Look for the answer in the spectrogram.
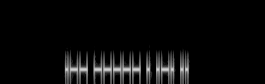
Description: Morse code, heard as a keyed tone, about 48 wpm, 700 Hz. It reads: W0ERI
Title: NA SOTA Chaser Callsigns 50wpm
